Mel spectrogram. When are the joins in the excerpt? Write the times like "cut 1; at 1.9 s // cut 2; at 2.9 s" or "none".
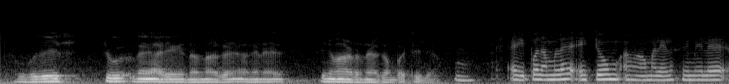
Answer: none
